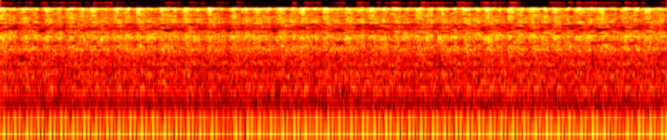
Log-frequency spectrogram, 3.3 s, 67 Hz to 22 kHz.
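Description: A BMW airhead motorcycle engine idling steadily around 1000 RPM during carburetor synchronization, a loud, even low throb that stays constant and close throughout, with no voices.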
